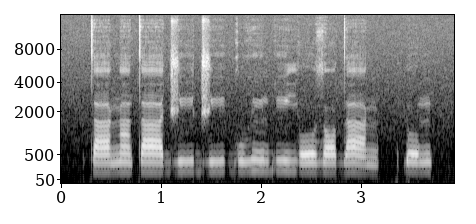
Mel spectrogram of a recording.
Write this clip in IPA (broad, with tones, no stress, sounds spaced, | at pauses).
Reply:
t aː˨ ŋ ã˧ t aː˧ d͡ʒ iː˧ d͡ʒ iː˧ ɡ u˧ ɣ ĩ˦ b iː˦ j oː˧ z ɔ˧ d aː˦˨ ŋ | ɗ o˧ ŋ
